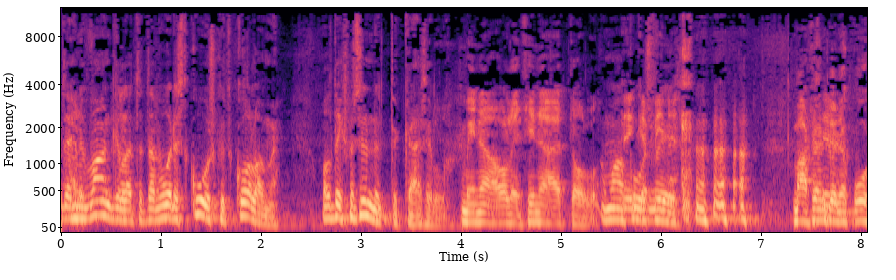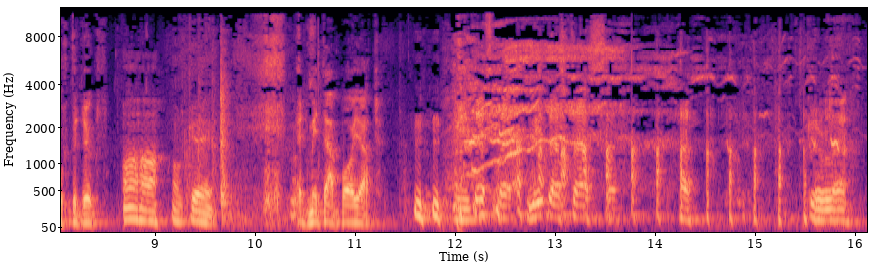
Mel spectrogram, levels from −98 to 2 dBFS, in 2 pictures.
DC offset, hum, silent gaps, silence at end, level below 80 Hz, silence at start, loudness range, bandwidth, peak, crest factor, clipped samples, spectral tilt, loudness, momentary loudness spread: under 0.1%; none; none; 0.05 s; -40 dBFS; 0 s; 2 LU; 11.5 kHz; -2 dBFS; 14 dB; under 0.1%; -5.5 dB/octave; -15 LUFS; 11 LU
